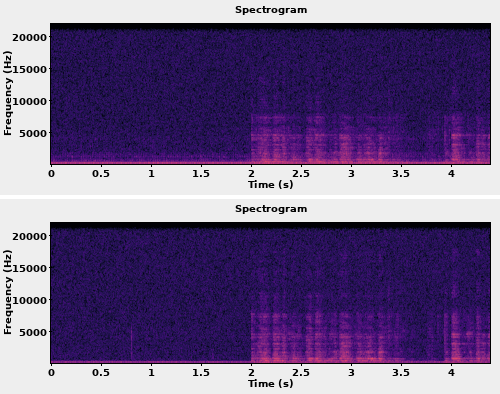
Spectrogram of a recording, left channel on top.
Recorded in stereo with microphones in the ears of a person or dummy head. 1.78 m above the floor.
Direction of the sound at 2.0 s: 15° right (ahead or behind).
